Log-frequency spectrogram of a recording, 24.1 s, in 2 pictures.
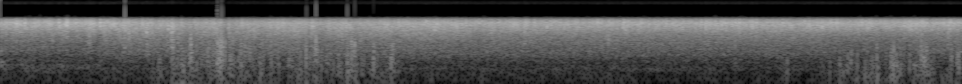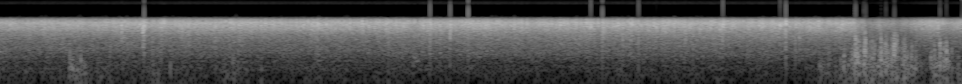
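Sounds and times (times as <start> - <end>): low thunder rumble: 0.0 - 5.2, 9.8 - 16.2, 21.9 - 24.0
heavy rain and hail: 0.0 - 24.0.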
